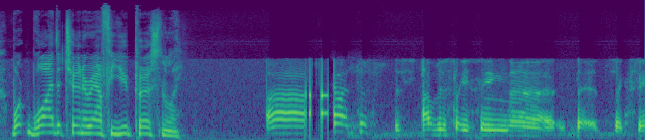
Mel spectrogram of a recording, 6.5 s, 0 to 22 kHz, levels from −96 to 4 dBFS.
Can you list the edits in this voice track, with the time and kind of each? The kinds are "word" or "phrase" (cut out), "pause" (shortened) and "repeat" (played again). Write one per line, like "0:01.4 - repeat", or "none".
none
